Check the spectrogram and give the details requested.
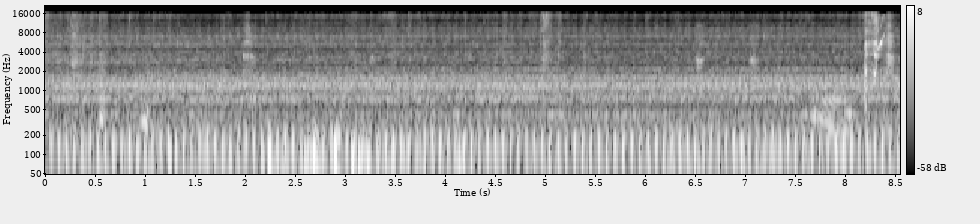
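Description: Motorcycle engine idling with a steady low pulse, and a sharp click near the end.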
